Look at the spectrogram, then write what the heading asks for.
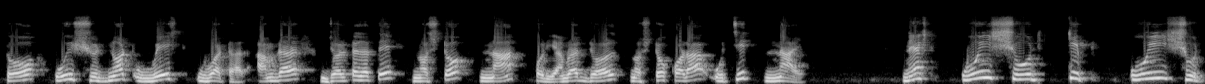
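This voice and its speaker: High-voiced teacher with a Sylheti accent. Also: male voice, rough recording. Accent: Sylheti Bengali. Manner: patient, poses questions and answers them himself, spells words letter by letter. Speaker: English teacher. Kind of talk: classroom-style lesson explanation.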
